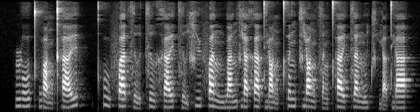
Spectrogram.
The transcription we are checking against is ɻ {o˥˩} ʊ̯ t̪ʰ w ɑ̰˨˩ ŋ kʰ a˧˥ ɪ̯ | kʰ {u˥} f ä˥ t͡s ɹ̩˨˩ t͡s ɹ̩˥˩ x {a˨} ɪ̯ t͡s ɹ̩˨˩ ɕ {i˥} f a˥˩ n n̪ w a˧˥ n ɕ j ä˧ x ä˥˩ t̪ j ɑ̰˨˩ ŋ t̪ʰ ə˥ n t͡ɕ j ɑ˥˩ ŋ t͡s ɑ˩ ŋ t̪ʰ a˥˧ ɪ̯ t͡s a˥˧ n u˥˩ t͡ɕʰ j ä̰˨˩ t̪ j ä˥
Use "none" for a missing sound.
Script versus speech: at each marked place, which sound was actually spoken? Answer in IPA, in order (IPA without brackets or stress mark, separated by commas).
o˧˥, u˥˩, a˧˥, y˥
